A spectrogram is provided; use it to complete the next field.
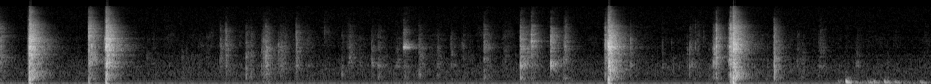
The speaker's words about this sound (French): Charge la carabine de 2 balles.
